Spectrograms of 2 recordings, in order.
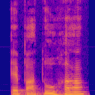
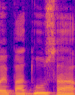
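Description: First: An h sound comes before the last vowel. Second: An s sound comes before the last vowel.

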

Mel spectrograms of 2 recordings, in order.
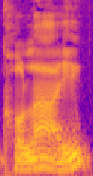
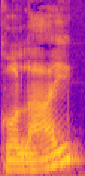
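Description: First: The word begins with a voiceless k sound. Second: The word begins with a voiced g sound. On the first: This is the standard Turkish form. "στην πρότυπη" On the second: This is the Cypriot Turkish form. "στην Κυπριακή Τουρκική"

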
